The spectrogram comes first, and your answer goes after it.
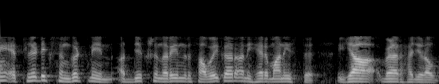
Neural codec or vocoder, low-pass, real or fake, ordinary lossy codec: none; 3.6 kHz; real; none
